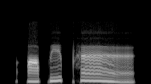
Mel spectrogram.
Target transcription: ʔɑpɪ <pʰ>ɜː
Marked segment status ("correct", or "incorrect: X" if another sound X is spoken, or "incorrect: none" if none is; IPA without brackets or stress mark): correct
